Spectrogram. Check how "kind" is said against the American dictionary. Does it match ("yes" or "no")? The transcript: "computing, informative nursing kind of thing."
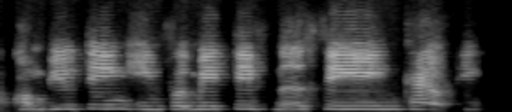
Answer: no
